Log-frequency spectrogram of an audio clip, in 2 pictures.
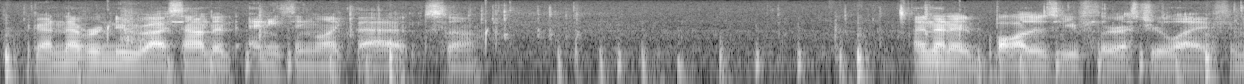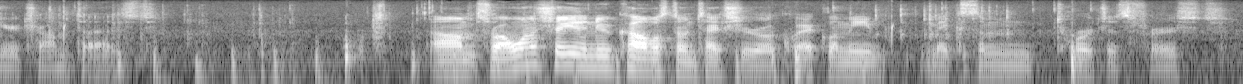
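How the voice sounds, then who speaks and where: Brief: Canadian man, lower register, chatty offhand gameplay commentator with faint keyboard clicks behind. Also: lively intonation, normal speed, pauses often, noisy background. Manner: rambling, chatty, swears casually. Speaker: gaming video creator.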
